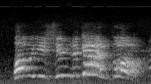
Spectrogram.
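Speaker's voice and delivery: high-pitched demand; indignant dad. Retold or imitated. Dad asks Bill about the gunfire, indignant.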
